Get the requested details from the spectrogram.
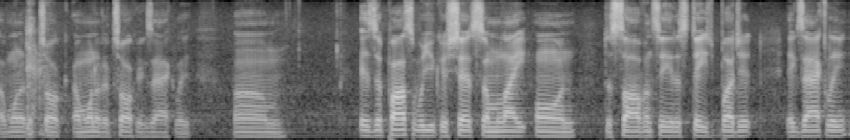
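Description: A man with a New York accent speaks at a fairly quick pace in a dark, mellow tone, his fairly low pitch held monotone and flat, with long, frequent pauses in a very clean recording over a silent background. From East New York, Brooklyn. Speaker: radio co-host. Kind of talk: radio interview. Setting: studio.

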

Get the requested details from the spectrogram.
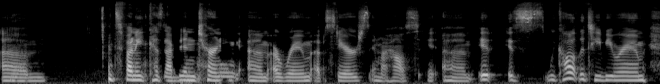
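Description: Her intonation fairly even, a woman talks at medium pitch and a moderate pace in an unremarkable speaking voice. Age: 40s. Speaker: home organizer. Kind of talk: casual chat. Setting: studio.

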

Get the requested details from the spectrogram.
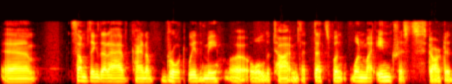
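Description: A man with a Swedish accent at a moderate pace. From Uppsala, Sweden. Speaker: professor. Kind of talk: panel discussion. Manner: hesitant.

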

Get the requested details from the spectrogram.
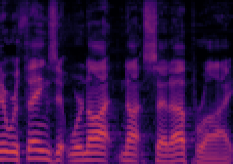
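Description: With a plain, everyday voice, a man talks at a fairly slow pace, his fairly high pitch carried by lively intonation. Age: 60s. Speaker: comedy club owner and podcast host. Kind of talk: casual chat. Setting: empty comedy club showroom.

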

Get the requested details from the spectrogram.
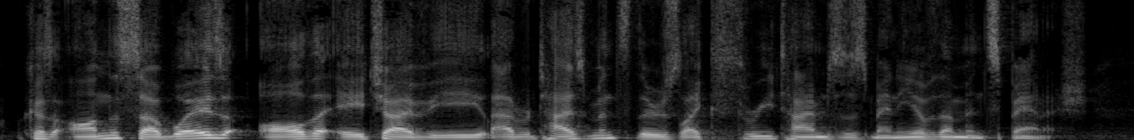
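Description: Speaking at a fairly quick pace with hardly any pauses, a man with an American accent has a dark, mellow tone and a medium pitch with ordinary pitch variation. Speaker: podcast co-host. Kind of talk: casual chat. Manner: animated.

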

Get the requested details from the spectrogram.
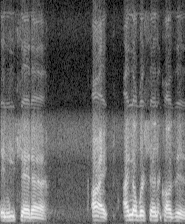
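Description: In an unremarkable speaking voice, a man talks at a fairly high pitch and moderate pace, the sound dry and close with no echo. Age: 40s. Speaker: caller. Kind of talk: radio call-in.

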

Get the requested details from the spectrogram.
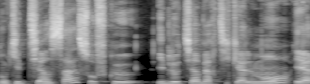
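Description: Speaking at a very slow pace, a woman keeps a calm tone with ordinary pitch variation. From Paris region, France. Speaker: photographer. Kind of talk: interview. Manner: halting.

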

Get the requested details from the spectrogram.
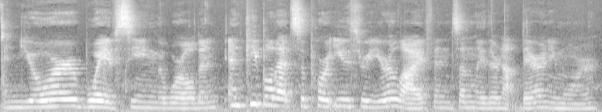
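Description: Lively intonation marks an unremarkable speaking voice moving at a moderate pace. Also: woman. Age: 30s. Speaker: podcast host. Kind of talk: interview. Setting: living room at home.

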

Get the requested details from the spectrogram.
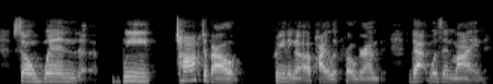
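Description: A woman with an American accent speaks in a plain, everyday voice at a fairly low pitch against a quiet background. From upstate New York, Rochester. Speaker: parent advocacy director. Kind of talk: radio interview.

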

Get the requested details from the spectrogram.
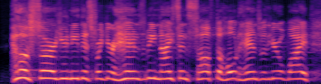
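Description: A man does a put-on character voice at extremely high pitch. He speaks fairly quickly in a flat, monotone way. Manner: salesman pitch, charming.

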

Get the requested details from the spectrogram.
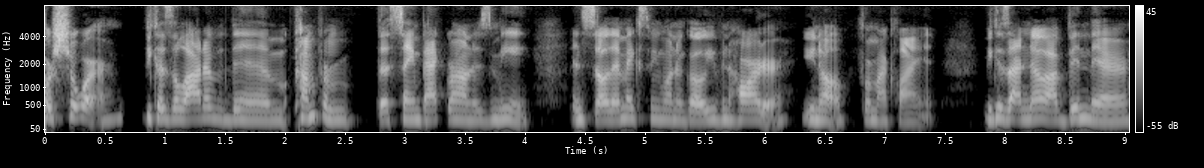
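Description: A woman speaks in an American accent at a moderate pace. Her intonation stays fairly even. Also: medium pitch for a woman. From St. Louis, Missouri. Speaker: lawyer. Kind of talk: interview.

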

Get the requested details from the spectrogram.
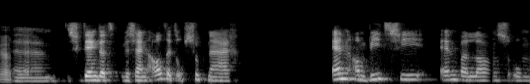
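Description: In a Brabant accent, a woman talks at a medium pitch with ordinary pitch variation. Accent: Brabant soft G. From Brabant, Netherlands. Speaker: sustainability manager at fashion brand. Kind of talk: interview.

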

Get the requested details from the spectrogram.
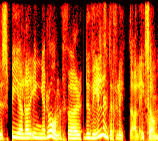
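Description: A woman with a normal speaking voice and a fairly high pitch talks at a moderate pace, recorded dry and close with no echo against a silent background on a very clean recording. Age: 30s. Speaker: podcast host. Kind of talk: casual chat.

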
